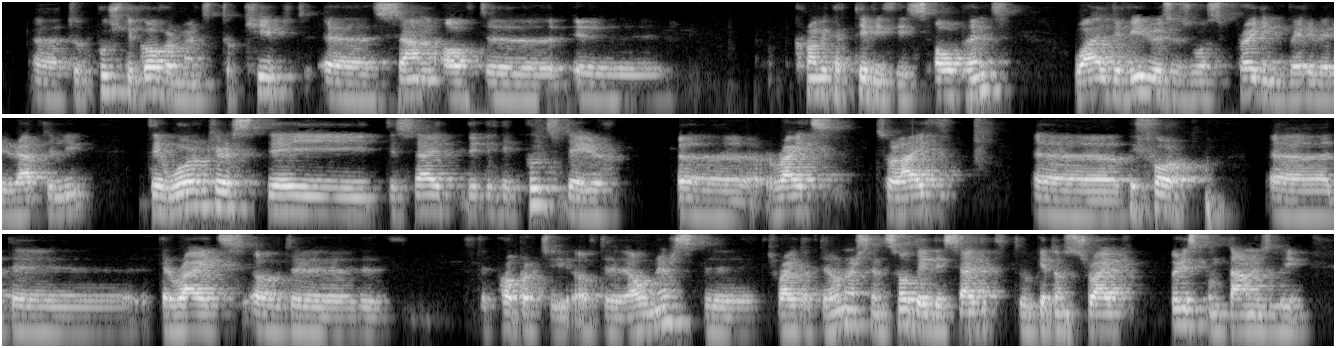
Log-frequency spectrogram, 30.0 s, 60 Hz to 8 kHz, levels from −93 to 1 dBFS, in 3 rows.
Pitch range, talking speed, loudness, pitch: 115-150 Hz, 125 wpm, -18 LUFS, 125 Hz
